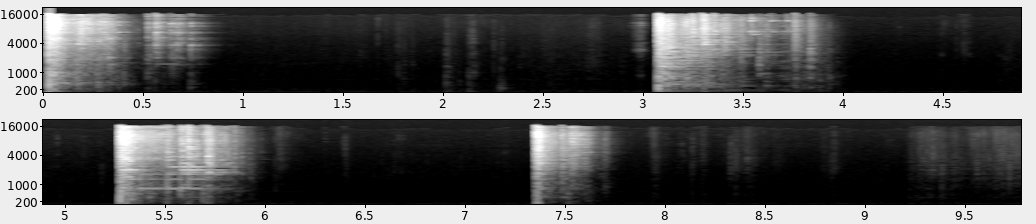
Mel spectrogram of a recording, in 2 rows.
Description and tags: breaking glass (4x)
Recorded with H4 in garage. Plate glass broken with hammer
glass, crash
